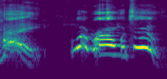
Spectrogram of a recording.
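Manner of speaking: high, loud call. Retold or imitated. Calling the silent slumped lady, high and loud. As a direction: call out to rouse her. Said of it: "And I'm sitting here saying".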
